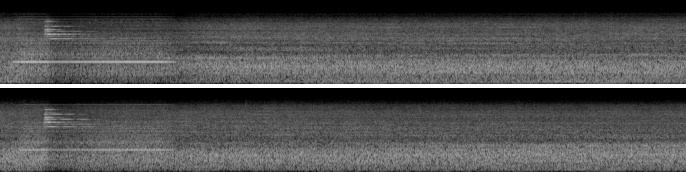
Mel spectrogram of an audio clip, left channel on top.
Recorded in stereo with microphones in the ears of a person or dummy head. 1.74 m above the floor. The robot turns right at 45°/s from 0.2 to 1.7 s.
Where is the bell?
20° right (ahead or behind), 2 m; by 0.9 s 5° left (ahead or behind), 2 m.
